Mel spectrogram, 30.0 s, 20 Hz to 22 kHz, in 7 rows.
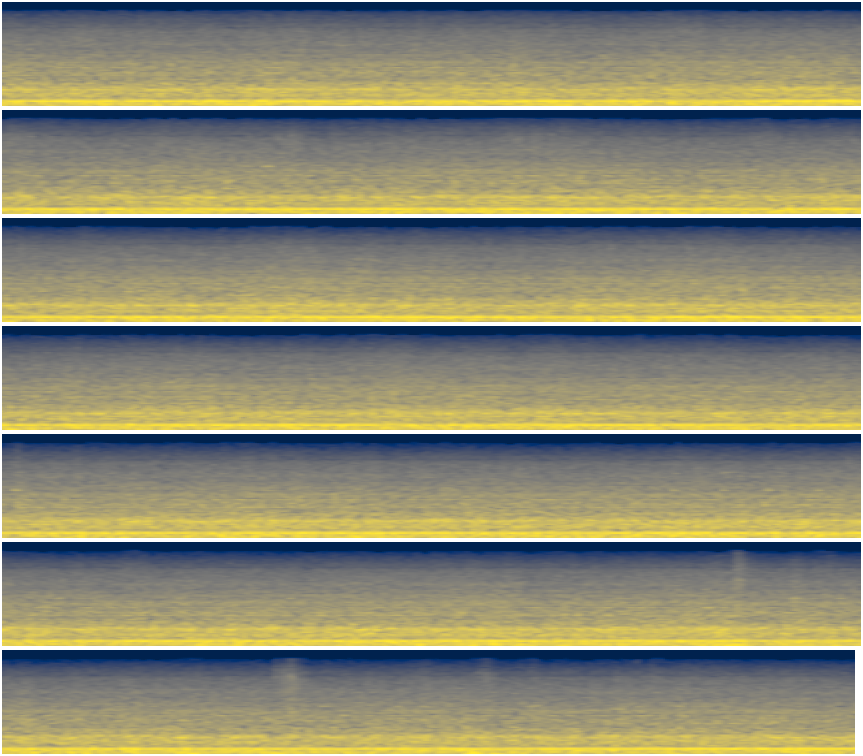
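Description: Inside a 1998 Orion V transit bus under way: the steady drone of its Detroit Diesel Series 50 engine and Allison transmission with road noise and the ventilation fans running. A steady hum runs through it and rises slightly in pitch near the end.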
